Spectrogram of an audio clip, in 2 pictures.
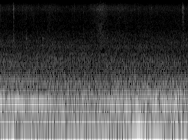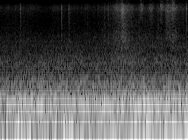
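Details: Steady low hum over road rumble at cruising speed, suspected worn wheel hub bearing, to be checked by jacking up the wheel.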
